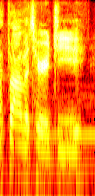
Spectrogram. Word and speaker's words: thaumaturgy: I'm gonna cast, how do you pronounce this stupid word? Thaumaturgy? Yeah, thaumaturgy.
